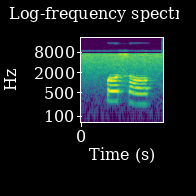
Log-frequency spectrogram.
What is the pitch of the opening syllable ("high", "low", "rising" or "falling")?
high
